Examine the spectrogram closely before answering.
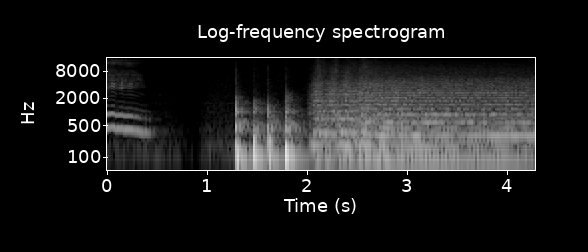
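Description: Four quick, firm knocks on a door in a children's Little Red Riding Hood story, in a brisk, evenly spaced burst, followed at once by sustained music; a short tonal sound and a pause come just before the knocking.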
